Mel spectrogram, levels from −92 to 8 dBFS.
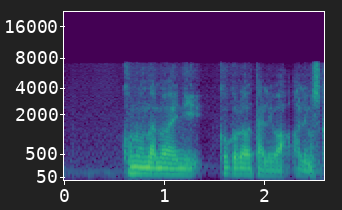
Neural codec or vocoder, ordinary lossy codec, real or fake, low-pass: codec, 16 kHz in and 24 kHz out, 0.4 kbps, LongCat-Audio-Codec, fine tuned four codebook decoder; none; fake; 7.2 kHz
